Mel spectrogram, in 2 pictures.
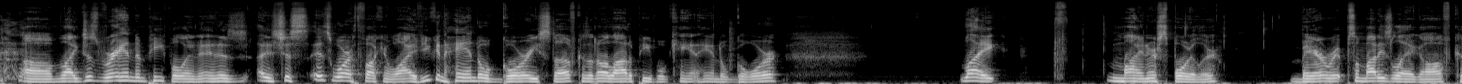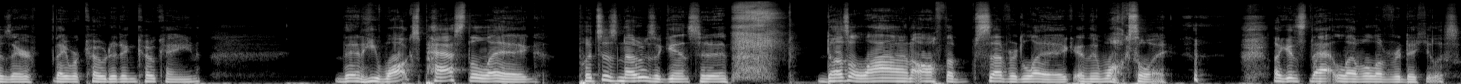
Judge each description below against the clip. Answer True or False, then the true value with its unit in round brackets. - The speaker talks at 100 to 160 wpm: True (155 wpm)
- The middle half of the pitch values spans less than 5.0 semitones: True (2.9 semitones)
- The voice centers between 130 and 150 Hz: True (135 Hz)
